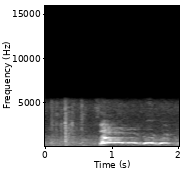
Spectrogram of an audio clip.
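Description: A dog whining: one wavering whine of about a second, its pitch rising and falling.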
